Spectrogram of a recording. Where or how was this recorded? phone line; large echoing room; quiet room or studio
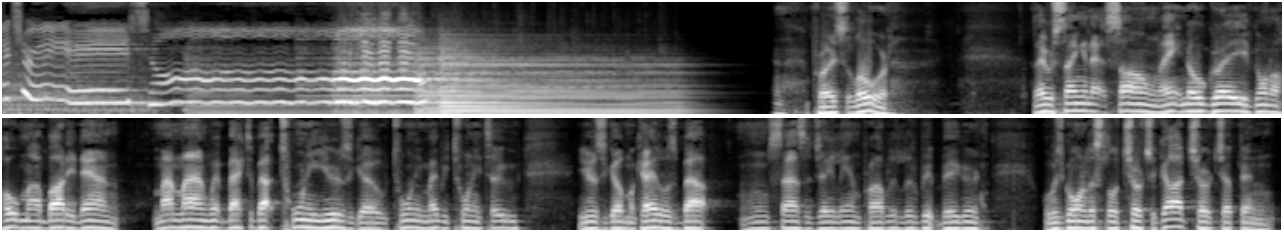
large echoing room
